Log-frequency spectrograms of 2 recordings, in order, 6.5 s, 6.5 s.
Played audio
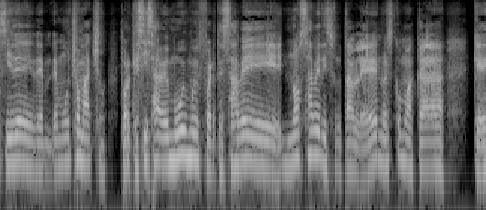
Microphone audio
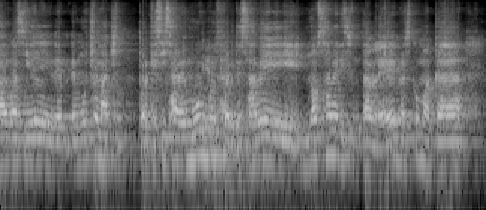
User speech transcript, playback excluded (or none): qué raro eso.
